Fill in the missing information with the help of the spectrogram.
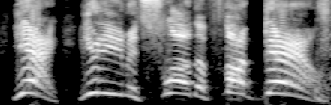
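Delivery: loud, high accusing yell; angry old man. Retold or imitated. Coach retelling the neighbor yelling at him, loud and high. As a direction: snap it at the jogger. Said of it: "He goes".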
